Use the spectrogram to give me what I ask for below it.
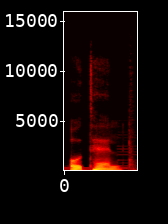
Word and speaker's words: hotel: In Spanish, it's spelled the exact same way, but remember, the H is completely silent. El hotel.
